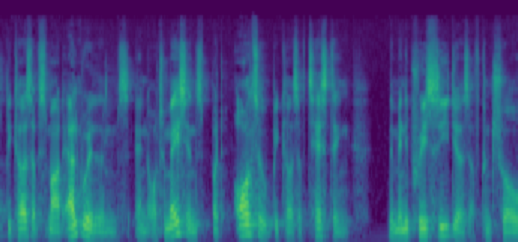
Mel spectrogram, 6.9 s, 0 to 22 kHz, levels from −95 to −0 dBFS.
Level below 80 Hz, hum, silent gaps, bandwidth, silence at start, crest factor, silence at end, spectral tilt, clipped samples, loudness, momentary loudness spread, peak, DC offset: -82 dBFS; none; none; 16.5 kHz; 0 s; 20 dB; 0 s; -3 dB/octave; under 0.1%; -30 LUFS; 12 LU; -10 dBFS; under 0.1%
